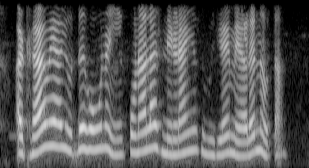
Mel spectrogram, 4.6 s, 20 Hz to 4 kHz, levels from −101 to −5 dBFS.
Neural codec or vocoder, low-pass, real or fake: none; 3.6 kHz; real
